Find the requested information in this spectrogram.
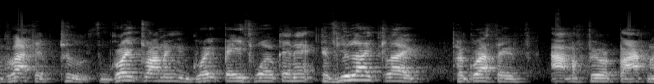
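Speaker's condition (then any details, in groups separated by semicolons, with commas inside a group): Cerebral palsy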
